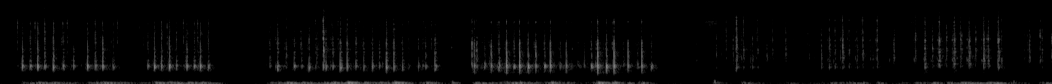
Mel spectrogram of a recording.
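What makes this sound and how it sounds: Fingertips type rapidly on a MOD-L 60% mechanical keyboard with linear switches, a black aluminium case and white and black ABS keycaps, resting on a wooden wrist rest. Bursts of quick, dry key taps pair a deep thock with a bright clack. They are broken by short pauses, and each tap stops almost instantly.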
